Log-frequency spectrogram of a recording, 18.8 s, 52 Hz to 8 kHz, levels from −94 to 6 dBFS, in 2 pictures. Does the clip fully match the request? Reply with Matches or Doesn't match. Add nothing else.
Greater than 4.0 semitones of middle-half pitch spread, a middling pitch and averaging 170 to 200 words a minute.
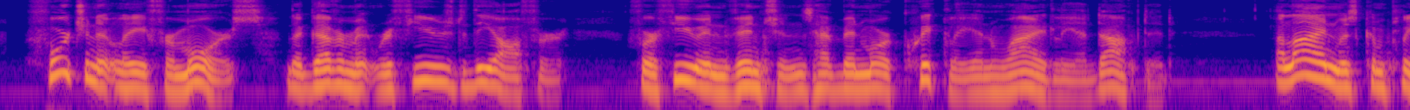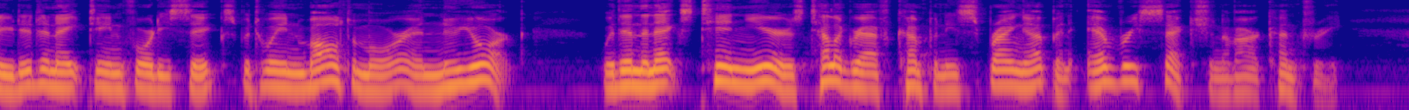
Doesn't match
